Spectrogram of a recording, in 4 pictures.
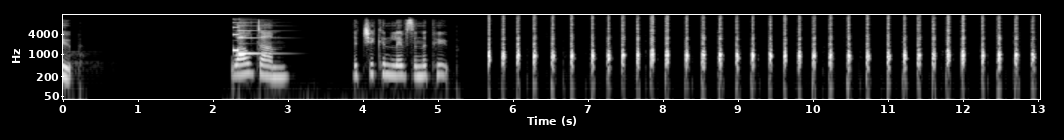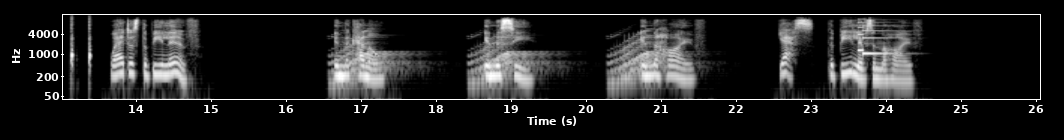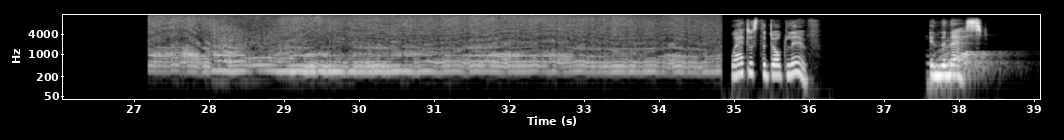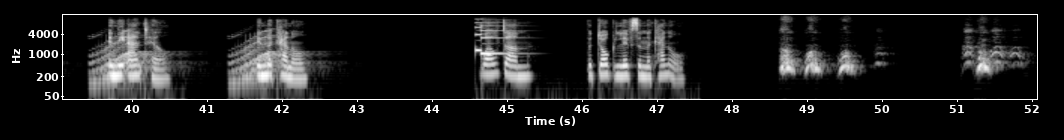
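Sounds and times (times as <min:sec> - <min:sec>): bee buzzing: 0:27.2 - 0:34.9.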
